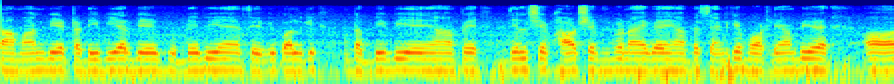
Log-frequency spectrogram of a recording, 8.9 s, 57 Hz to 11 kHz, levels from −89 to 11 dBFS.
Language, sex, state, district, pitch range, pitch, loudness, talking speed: Hindi, male, Odisha, Khordha, 130-140 Hz, 135 Hz, -15 LUFS, 200 wpm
